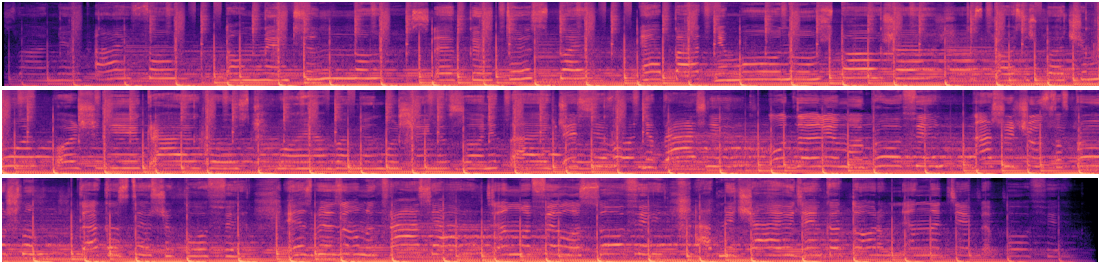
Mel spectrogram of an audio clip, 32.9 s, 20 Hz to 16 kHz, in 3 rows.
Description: • Качество: 320, Stereo
грустные
мелодичные
красивый женский голос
